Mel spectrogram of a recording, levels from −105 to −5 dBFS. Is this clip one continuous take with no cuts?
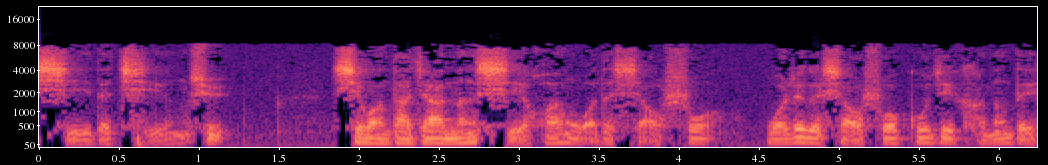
no; 1 cut; at 1.4 s

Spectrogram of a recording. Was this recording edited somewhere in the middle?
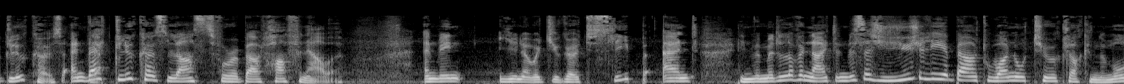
no; 0 cuts

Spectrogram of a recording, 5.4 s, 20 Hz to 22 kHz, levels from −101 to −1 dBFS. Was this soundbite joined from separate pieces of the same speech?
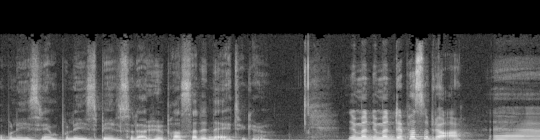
yes; 4 cuts; at 1.5 s, 2.1 s, 3.7 s, 4.3 s

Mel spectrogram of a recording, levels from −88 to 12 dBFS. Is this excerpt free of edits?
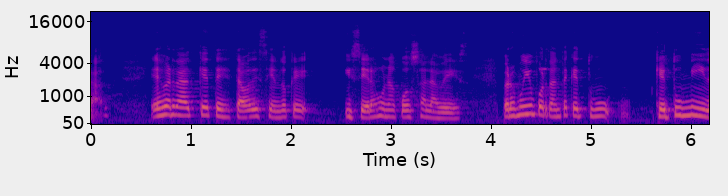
yes; 0 cuts

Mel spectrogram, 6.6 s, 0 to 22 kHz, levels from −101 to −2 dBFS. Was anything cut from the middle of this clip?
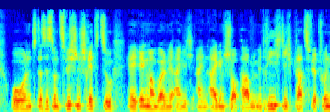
no; 0 cuts

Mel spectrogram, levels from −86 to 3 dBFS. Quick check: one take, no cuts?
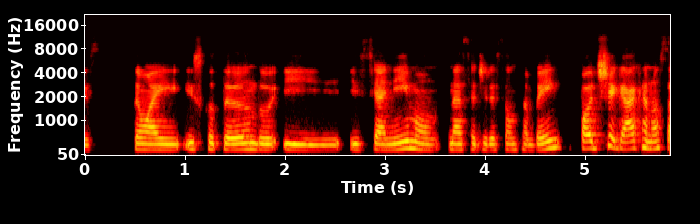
yes; 0 cuts

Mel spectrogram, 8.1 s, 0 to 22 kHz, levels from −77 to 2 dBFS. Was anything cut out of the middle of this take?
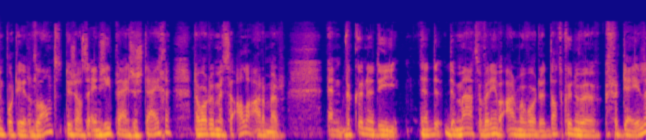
no; 0 cuts

